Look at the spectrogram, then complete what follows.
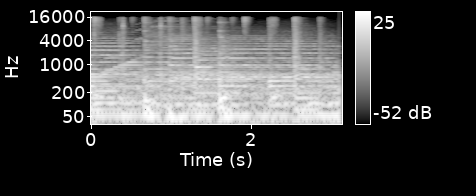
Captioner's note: Car door closes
